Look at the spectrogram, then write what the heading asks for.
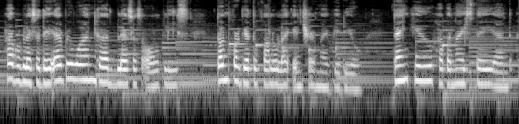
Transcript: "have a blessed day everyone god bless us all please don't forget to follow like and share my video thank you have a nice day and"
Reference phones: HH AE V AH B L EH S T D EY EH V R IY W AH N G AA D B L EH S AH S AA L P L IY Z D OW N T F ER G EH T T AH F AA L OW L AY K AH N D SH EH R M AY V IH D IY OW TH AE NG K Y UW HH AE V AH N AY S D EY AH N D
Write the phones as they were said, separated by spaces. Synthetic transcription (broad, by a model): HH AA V AH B L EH S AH D EY EH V R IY W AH N G AA D B L EH S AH S AA L P L IY S D OW N T F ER G EH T T AH F AA L OW L AY K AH N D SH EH R M AY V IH D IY OW T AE NG K Y UW HH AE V AH N AY S D EY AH N D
